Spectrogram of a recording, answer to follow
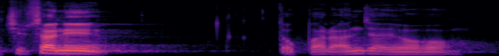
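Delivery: retold scolding call, loud burst on the first word; 고함치는 흉내. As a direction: call out sharply to pull up a slouching churchgoer. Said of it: "막 이렇게 막 고함을 지르고". (호통치는 목사 흉내)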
